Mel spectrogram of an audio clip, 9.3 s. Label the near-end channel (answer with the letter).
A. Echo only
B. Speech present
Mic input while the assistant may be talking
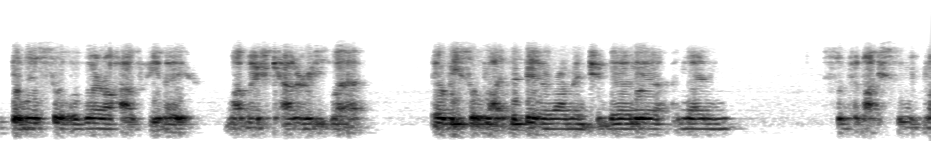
A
